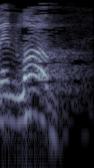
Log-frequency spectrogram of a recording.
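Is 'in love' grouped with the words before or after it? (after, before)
before. It is grouped with the words before it. God chose us to be holy and blameless in love. "at the end of the verse"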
